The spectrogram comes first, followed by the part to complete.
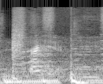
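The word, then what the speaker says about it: brekkie: Brey Brey means breakfast Brey b r e k k i e Brey that's how you say it's basically in Australia all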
